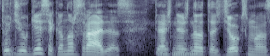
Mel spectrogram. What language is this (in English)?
Lithuanian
